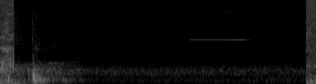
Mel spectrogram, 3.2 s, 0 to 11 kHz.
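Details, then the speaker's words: Diode plate removed from a computer-controlled alternator on a Toyota Belta 1 L three-cylinder with rough idle and intermittent stalling; a single clear multimeter diode-test beep during the check, readings about 520, 517 and 450. "hopeope you heard the beep so i put my negative lead on the posi side of the diode plate and then i put my positive lead on the first diode set here you can see the value"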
